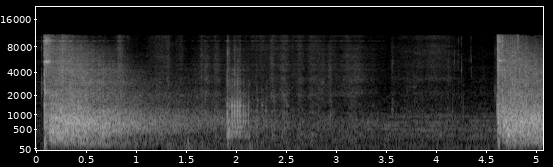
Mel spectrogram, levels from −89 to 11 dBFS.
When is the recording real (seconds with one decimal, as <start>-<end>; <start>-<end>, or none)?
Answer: 0.9-1.4; 3.5-5.1

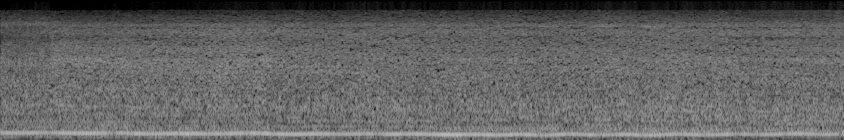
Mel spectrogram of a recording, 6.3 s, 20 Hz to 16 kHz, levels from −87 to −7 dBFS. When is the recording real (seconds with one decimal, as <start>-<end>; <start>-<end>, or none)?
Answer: 0.0-6.3

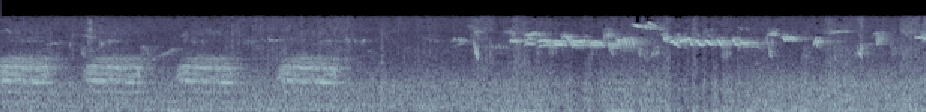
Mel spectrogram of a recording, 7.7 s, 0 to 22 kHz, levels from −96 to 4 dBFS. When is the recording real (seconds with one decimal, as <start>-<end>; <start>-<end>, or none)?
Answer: 0.0-7.7

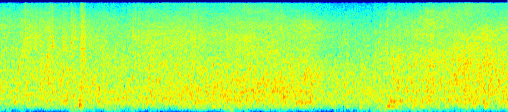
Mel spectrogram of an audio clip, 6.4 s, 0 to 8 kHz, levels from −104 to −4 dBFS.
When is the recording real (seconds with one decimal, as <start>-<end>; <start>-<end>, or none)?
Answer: 0.0-0.4; 0.9-2.0; 4.2-6.4

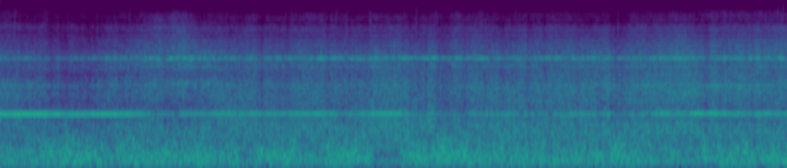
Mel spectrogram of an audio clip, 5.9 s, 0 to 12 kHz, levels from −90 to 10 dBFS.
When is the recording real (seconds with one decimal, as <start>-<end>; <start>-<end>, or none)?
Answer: 0.0-1.1; 1.7-5.9

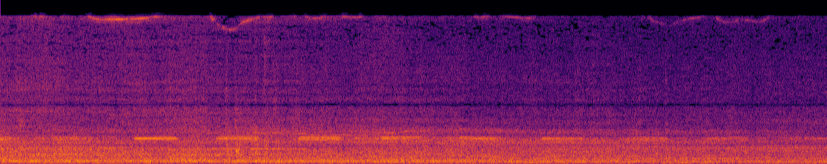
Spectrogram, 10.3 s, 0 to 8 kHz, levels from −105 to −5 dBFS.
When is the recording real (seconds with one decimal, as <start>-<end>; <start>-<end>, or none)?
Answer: 0.0-10.3

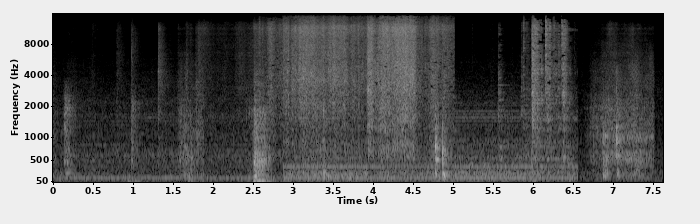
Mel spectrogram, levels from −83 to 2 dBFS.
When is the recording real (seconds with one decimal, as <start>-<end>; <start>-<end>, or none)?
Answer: 0.5-1.1; 2.6-3.2; 3.6-6.7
